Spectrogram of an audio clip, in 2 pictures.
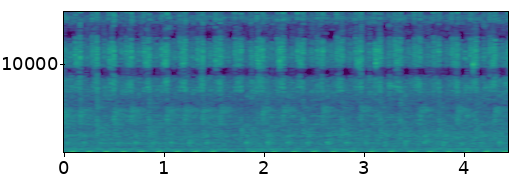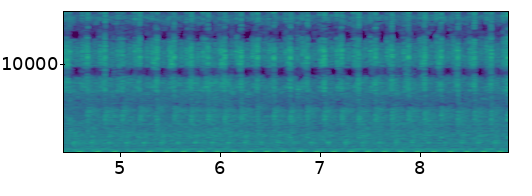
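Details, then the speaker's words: Cub Cadet 1250 hydrostatic, sat 20 years, after adding gas: single thumps evenly about three a second, quiet exhaust, no smoke, no knock or miss; healthy idle. "listen to that that is quiet in ain't smoke I ain't seen smoke a drop"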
